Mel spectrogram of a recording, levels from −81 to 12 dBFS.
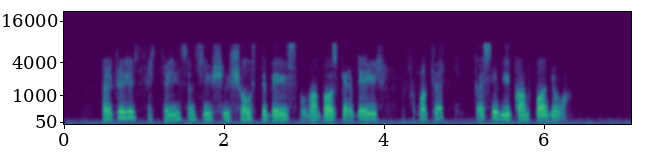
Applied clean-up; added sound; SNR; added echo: neural diffusion model UNIVERSE++.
